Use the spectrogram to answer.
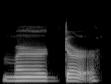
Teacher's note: It doesn't have to be a strong D with a lot of air pressure. It could be a quick alveolar flap.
